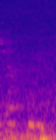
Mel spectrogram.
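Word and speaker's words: Champoeg: I'm sure you're all very familiar with Shampui. – Okay. Is that the way it's pronounced? – That's good.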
